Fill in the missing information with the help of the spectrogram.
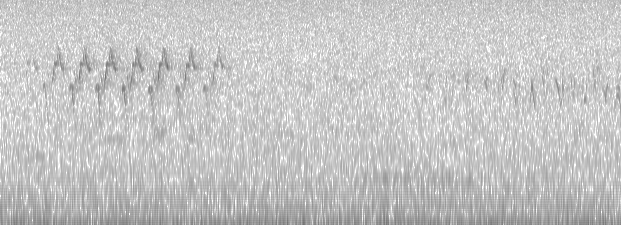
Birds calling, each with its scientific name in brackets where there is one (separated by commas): House Finch (Haemorhous mexicanus), Hawaii Amakihi (Chlorodrepanis virens)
